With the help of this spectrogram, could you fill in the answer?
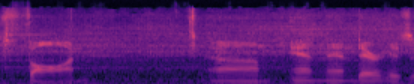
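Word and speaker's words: Chthon: h o n spell spell it so it's pronounced thawn um and then there is a sequel to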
